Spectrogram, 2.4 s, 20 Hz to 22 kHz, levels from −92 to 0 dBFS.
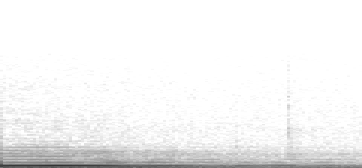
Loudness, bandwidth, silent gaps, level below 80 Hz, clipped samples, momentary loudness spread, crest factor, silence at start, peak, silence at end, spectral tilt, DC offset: -26 LUFS; 2.9 kHz; none; -62 dBFS; under 0.1%; 22 LU; 12 dB; 0 s; -16 dBFS; 0 s; -10.5 dB/octave; under 0.1%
